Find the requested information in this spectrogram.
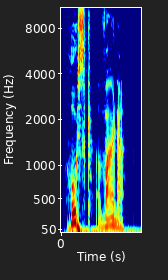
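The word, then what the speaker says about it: Husqvarna: the Atlantic speaks Swedish if you want to pronounce it correctly it's actually husk Varna husk Varna they've got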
